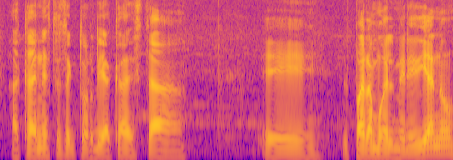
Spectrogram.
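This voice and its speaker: A man speaks at a fairly low pitch. His pace is moderate and his intonation monotone and flat. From Colombia, southern Tolima. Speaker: community leader. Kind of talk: testimony.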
